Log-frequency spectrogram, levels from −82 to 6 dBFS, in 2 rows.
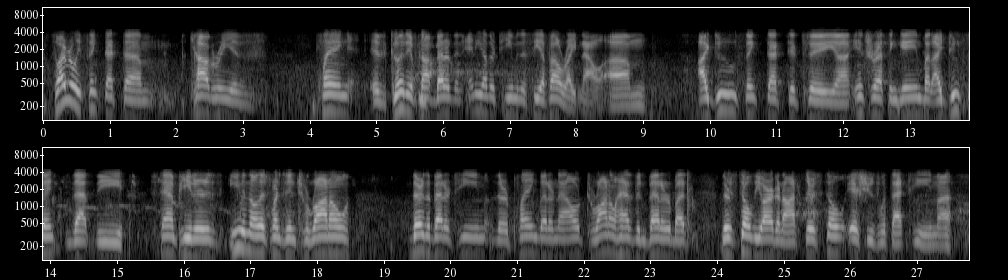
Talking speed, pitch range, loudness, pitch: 150 wpm, 125-145 Hz, -31 LUFS, 140 Hz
